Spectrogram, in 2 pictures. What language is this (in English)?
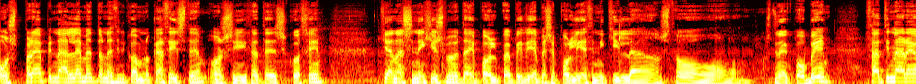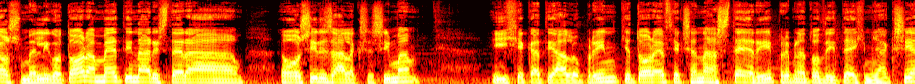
Greek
